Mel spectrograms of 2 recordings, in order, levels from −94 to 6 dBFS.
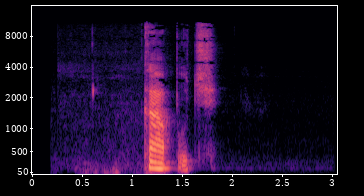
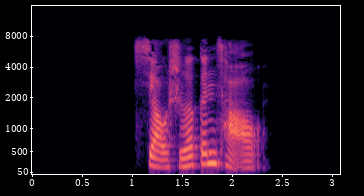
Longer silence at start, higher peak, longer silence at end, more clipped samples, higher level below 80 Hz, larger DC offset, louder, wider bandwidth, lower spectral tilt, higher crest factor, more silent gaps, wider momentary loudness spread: about the same, 1.15 s vs 1.05 s; first, -2 dBFS vs -8 dBFS; first, 1.25 s vs 0.8 s; neither; first, -58 dBFS vs -70 dBFS; neither; first, -21 LUFS vs -24 LUFS; first, 11.5 kHz vs 8 kHz; about the same, -5.5 dB/octave vs -4.5 dB/octave; about the same, 24 dB vs 20 dB; neither; first, 14 LU vs 6 LU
